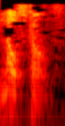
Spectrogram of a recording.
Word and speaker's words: gnostone: Actually, if we pronounce it right, we would swallow the gamma, which would be nostones.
